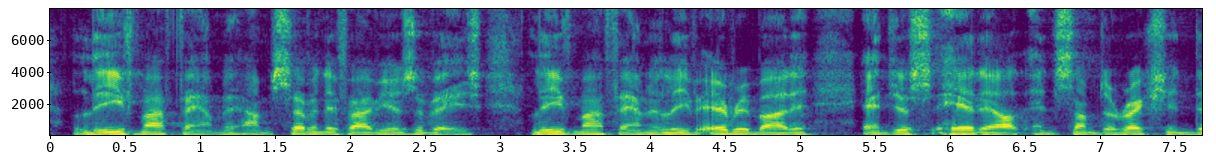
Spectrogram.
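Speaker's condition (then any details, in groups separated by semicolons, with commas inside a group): No condition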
